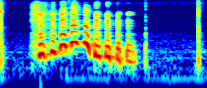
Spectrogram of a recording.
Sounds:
Laughter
